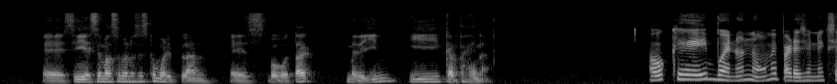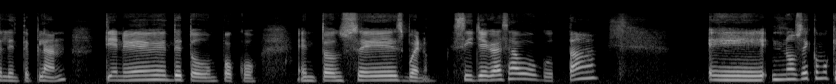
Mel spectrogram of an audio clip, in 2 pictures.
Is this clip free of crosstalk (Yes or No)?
Yes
